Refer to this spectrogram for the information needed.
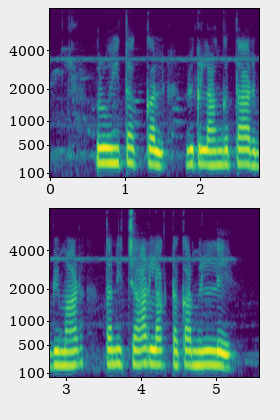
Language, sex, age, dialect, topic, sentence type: Magahi, female, 36-40, Northeastern/Surjapuri, banking, statement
